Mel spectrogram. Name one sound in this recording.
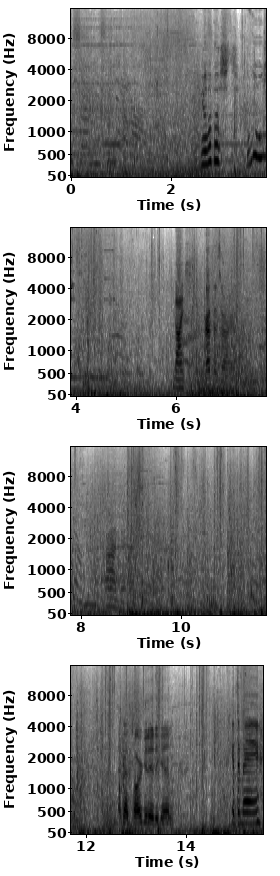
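Explosions boom with deep thuds.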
